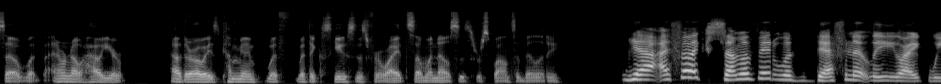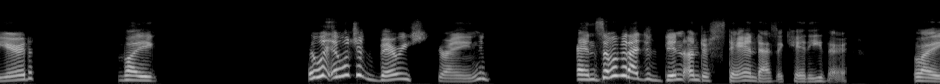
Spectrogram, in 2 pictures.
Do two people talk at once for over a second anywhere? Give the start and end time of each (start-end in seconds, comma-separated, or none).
none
